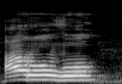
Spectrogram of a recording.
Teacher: रॉय साकिना को यहाँ पर मोटा यानी पुर पढ़ेंगे क्योंकि रॉय साकिना से पहले ज़बर आ रहा है, इसलिए इस रॉ को मोटा पढ़ेंगे।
